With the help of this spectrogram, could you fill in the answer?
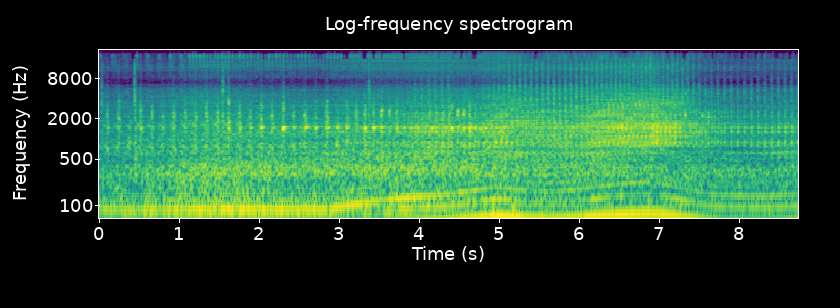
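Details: Audi B7 A4 engine with a steady, fairly regular knock about three to four per second over the idle from start-up; timing chain/tensioner verified not the cause, source undetermined.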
